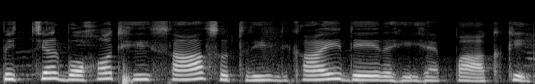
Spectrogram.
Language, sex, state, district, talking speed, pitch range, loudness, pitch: Hindi, female, Chandigarh, Chandigarh, 125 wpm, 185-230 Hz, -15 LUFS, 210 Hz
